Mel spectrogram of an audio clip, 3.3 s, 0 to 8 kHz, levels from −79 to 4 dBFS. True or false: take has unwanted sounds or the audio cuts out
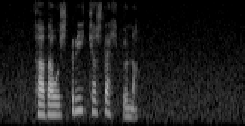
false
